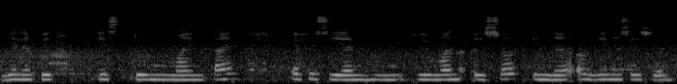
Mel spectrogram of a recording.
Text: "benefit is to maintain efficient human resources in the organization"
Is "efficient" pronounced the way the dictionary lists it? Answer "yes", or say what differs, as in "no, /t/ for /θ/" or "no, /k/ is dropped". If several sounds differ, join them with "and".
no, /s/ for /ʃ/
